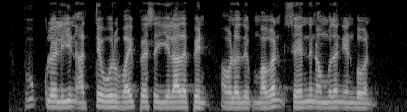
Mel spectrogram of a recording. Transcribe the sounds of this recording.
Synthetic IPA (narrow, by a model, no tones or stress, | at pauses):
puːkːɯɭɐlɪjɪnɐt̪ːeɔɾɯʋɐɪpːeːsɐjɪlaːðɐpɛn | ɐʋɐɭɐðɯmɐɣɐnseːɾnd̪ɯnɐmːɯðɐnɛnbɐʋɐn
